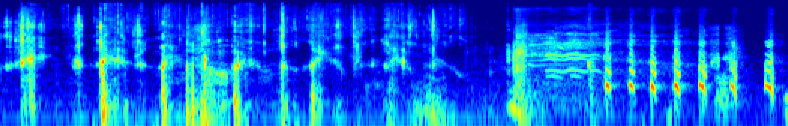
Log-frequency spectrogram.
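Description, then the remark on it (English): Loud chewing of food into a microphone, with wet, crunchy bites and smacking in an irregular rhythm, then a brief pause followed by a quicker run of moist chomps. “There was a good level of moistness in the chew.”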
